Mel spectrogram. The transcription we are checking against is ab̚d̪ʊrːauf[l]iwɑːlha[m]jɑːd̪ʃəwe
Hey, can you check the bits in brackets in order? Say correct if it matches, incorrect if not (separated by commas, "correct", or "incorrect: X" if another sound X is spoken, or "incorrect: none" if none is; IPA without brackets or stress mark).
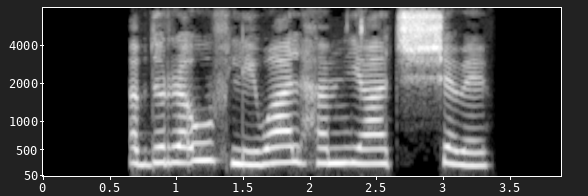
correct, correct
